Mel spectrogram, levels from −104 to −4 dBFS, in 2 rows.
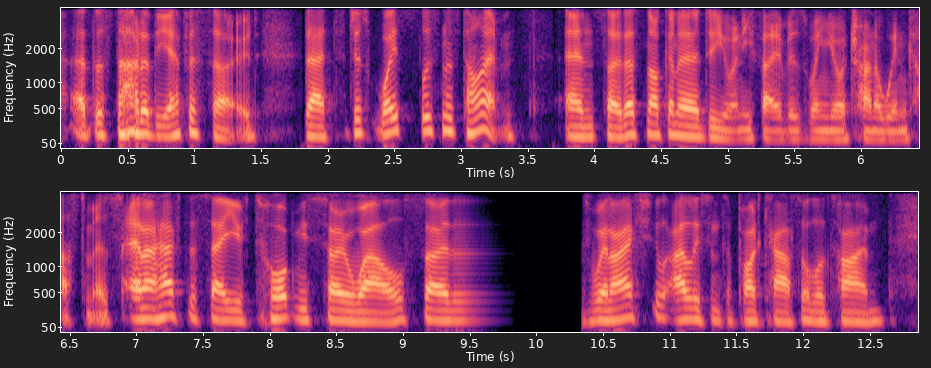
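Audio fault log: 9.40–10.38 s, long network dropout: packets likely stopped arriving for nearly a second, so the receiver stretched the last 4 kHz-limited sound into a fading buzz, then left about 0.65 s of near-silence before the speech resumed further on, the missing stretch gone.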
